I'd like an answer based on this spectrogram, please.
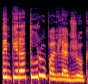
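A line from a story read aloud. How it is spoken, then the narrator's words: Woman shouting. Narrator (Belarusian): крычала адна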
